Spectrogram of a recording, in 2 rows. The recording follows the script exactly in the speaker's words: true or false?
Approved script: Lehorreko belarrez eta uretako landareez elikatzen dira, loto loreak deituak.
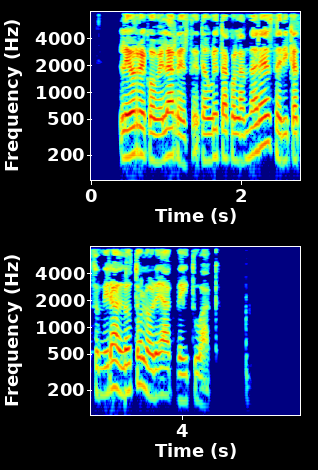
true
